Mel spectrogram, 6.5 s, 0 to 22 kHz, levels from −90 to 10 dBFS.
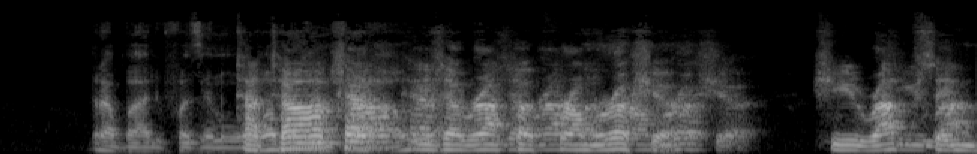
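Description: From start to end, the speech carries echo with no canceller. A far loudspeaker feeds the microphone, returning a thinner copy about 7 dB down, roughly 0.4 s later.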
